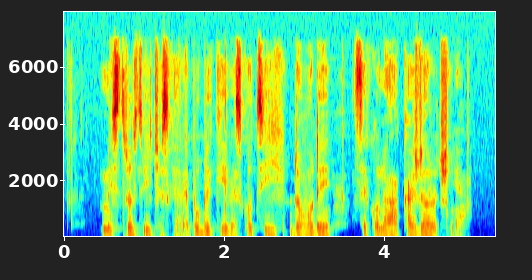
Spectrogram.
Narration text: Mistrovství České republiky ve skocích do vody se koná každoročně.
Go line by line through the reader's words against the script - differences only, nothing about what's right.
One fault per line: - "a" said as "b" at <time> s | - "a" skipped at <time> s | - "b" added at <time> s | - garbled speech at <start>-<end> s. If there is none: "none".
none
